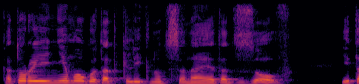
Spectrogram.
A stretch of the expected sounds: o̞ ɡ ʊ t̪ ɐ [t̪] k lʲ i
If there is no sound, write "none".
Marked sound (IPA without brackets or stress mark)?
t̪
